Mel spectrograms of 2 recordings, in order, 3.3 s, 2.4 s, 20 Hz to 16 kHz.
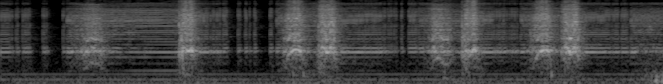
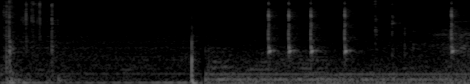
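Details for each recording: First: Solar D770 low-profile digital metal-gear servo in a car with big tires. Short, sharp bursts of high motor whine, loud but smooth, each snapping back to center quickly with no chatter; normal fast centering. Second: Solar D770 low-profile digital metal-gear servo in an RC10T, with no steering input and no tire load. Faint, irregular sharp ticks, about six a second, as the servo hunts to hold position.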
